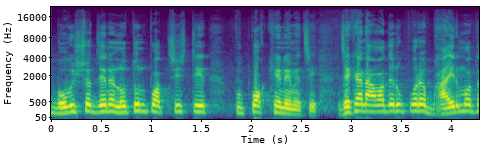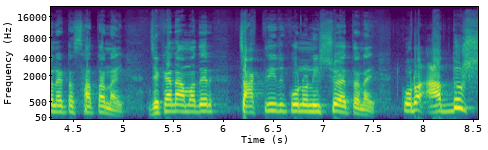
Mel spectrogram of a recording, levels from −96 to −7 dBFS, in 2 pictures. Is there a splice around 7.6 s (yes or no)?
yes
